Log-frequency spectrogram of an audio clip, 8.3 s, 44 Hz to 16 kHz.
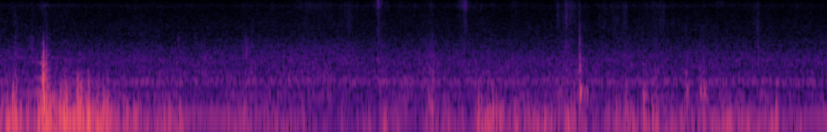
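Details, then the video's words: Low droning hum of honey bees at an open hive in a foothill bee yard near Cochrane, April 27, 2018, during a spring inspection for queen cells; a loud thump of handling at the start, then the steady buzz with scattered faint taps. "Bee Hive Inspection"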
